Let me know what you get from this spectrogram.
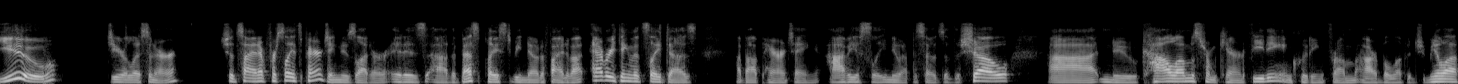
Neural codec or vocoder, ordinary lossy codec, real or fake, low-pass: none; Opus, 16 kbps; real; 7.2 kHz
